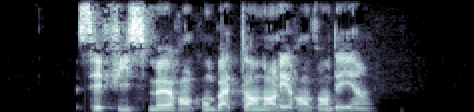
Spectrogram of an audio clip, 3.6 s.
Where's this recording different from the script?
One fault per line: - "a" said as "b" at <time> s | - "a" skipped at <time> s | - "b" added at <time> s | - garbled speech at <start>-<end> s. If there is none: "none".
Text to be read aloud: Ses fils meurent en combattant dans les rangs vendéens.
none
